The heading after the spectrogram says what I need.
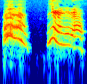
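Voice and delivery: high theatrical wail; hammed-up cry of distress; Mrs Bennet wail. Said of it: "imagine Missus Bennet being like".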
